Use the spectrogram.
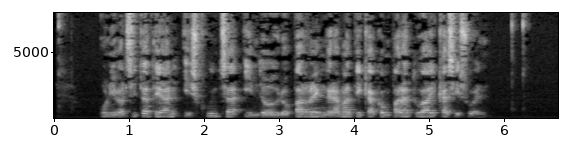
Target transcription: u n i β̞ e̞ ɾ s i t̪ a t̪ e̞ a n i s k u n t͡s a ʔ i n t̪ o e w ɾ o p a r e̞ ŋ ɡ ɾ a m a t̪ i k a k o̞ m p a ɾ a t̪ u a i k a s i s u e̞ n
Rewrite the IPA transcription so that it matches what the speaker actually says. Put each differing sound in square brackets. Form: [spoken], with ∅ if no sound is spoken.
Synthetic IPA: u n i β̞ e̞ ɾ s i t̪ a t̪ e̞ a n i s k u n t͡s a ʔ i n [d̪] o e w ɾ o p a r e̞ ŋ ɡ ɾ a m a t̪ i k a k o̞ m p a ɾ a t̪ u a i k a s i s u e̞ n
